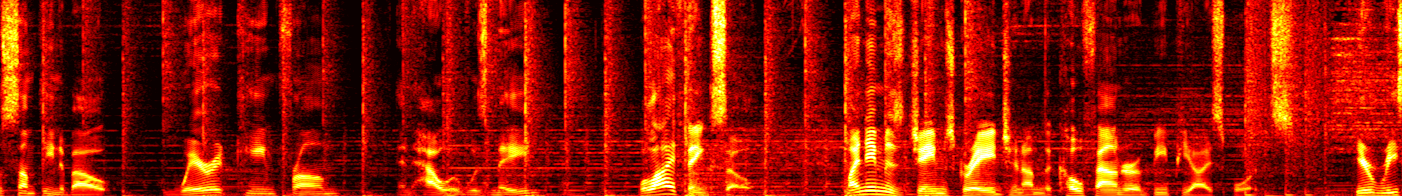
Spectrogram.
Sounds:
Music, Speech

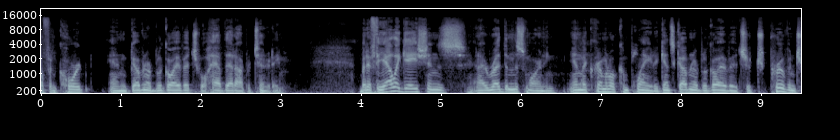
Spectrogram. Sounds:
Speech

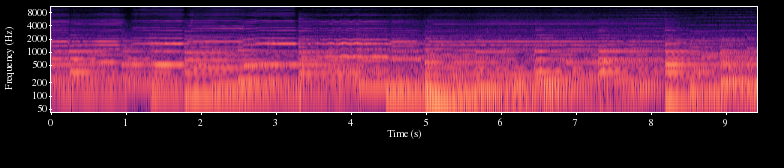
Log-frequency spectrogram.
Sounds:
playing erhu

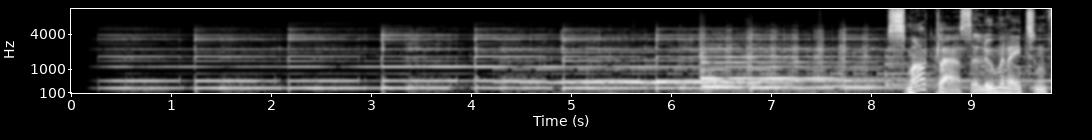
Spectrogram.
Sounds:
Speech, Music

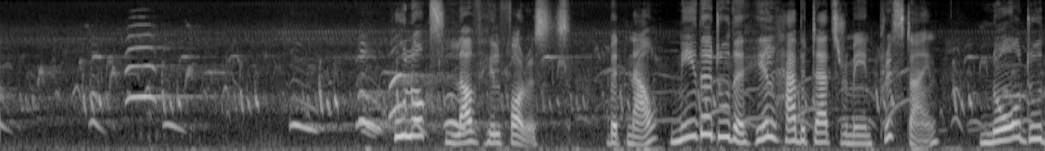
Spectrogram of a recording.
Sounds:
gibbon howling

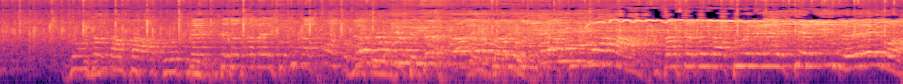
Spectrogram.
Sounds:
Speech

